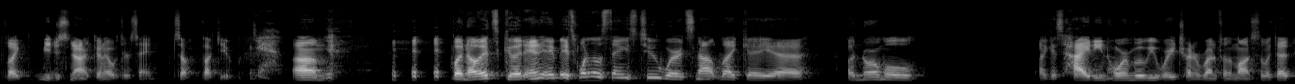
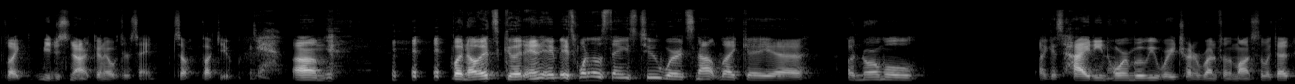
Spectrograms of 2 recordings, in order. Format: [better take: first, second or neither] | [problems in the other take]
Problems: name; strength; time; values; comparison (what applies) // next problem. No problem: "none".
neither | thin; very; fading below 400 Hz; the same in both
